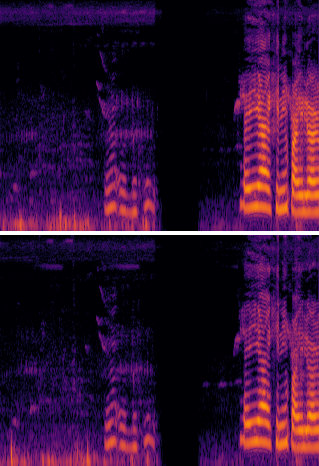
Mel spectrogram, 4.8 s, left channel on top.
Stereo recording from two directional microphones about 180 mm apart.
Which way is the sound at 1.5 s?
20° left (ahead or behind).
